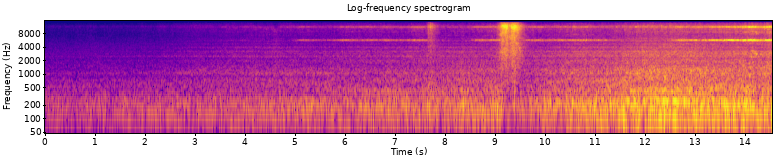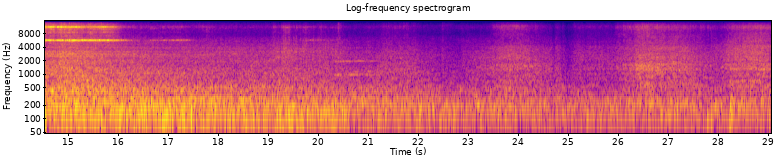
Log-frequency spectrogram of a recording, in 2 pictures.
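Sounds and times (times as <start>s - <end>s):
freight train rumbling past: 0.3s - 29.0s
high-pitched wheel squeal: 4.9s - 17.5s.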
